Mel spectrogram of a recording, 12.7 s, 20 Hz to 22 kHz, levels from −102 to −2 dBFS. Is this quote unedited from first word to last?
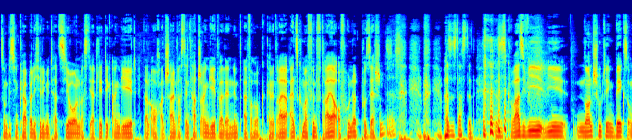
yes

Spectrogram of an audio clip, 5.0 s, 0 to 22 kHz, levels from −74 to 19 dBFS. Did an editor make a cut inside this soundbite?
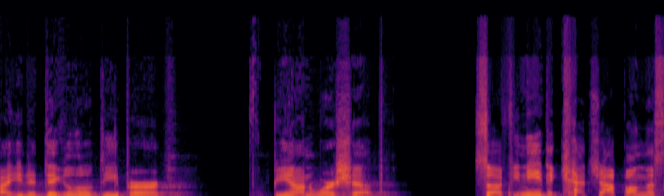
no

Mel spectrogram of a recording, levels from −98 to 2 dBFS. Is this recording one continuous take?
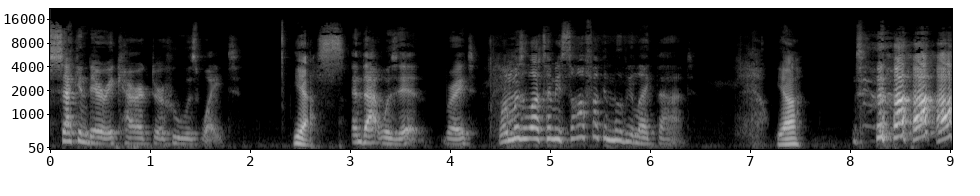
no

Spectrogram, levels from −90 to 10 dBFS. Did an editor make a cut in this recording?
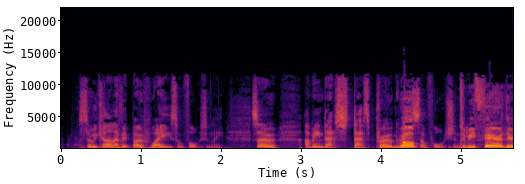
yes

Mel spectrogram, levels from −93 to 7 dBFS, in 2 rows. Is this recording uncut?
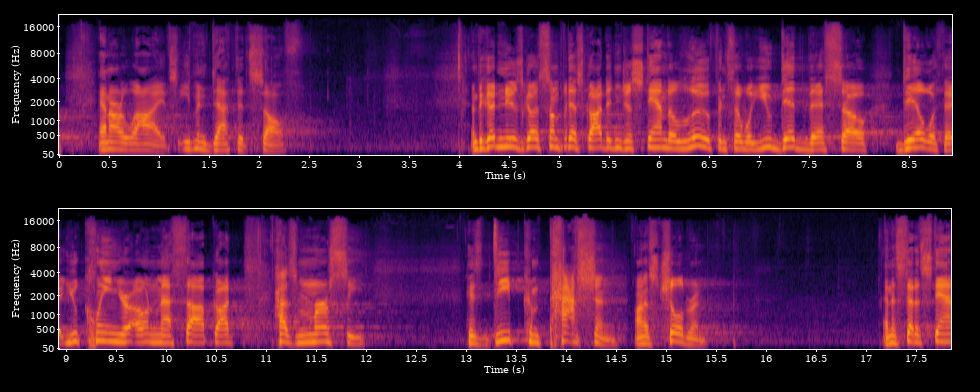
no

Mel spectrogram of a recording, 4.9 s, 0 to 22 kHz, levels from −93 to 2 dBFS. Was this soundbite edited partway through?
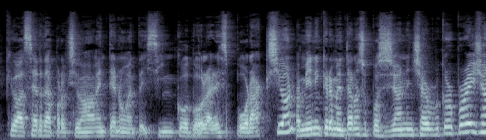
no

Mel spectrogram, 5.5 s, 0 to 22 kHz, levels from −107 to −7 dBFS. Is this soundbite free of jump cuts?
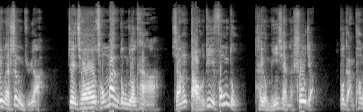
no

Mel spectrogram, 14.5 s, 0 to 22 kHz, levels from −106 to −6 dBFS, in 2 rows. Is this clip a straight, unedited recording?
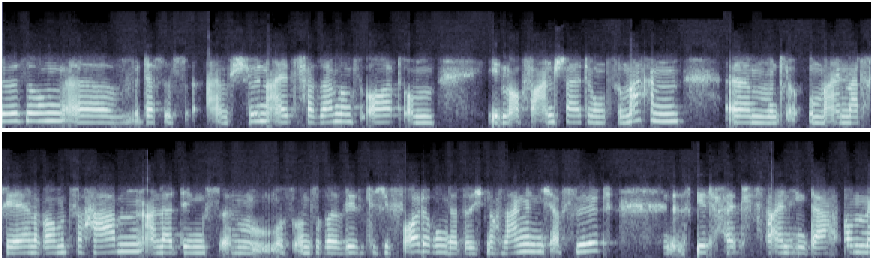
no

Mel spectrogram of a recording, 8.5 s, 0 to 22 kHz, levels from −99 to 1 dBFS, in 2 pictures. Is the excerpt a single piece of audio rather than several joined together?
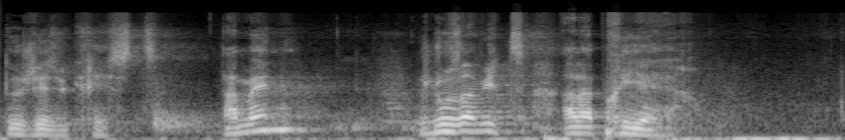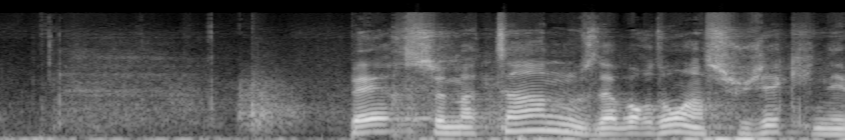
yes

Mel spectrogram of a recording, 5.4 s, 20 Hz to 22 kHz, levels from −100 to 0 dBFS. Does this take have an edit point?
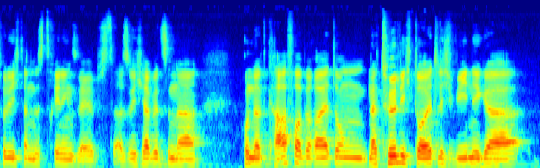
yes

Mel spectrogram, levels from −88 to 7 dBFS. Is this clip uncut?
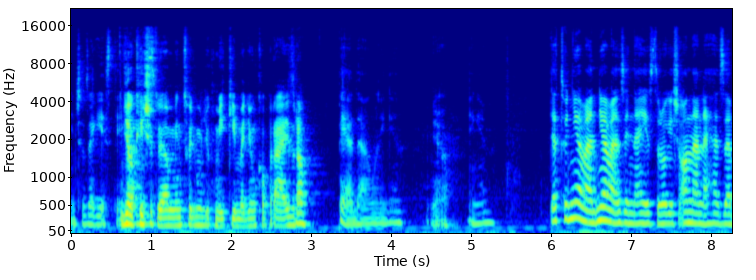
yes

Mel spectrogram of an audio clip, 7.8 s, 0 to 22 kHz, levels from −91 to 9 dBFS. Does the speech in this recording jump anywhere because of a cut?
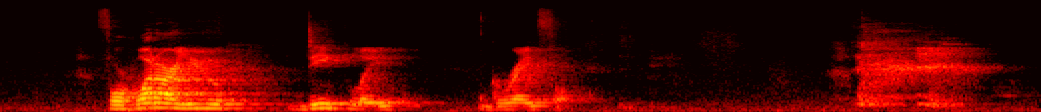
yes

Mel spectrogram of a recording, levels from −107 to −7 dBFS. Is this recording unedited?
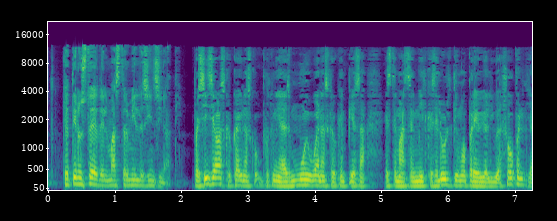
no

